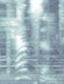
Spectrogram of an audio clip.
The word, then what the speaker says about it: handsome: you're actually saying beige is an here okay handsome look handsome no this handsome Haan and the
